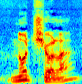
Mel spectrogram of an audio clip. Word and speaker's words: Nocciola: hoe spreek je dat uit? Nocciola. – Nocciola.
